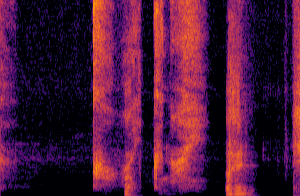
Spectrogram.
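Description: Speech in a few short bursts, starting after about half a second of quiet.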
